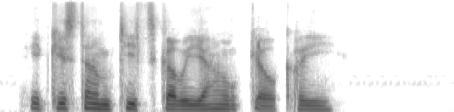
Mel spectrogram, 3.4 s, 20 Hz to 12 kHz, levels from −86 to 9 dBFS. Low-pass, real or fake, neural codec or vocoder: 10.8 kHz; fake; codec, 16 kHz in and 24 kHz out, 0.8 kbps, FocalCodec, streaming, 65536 codes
